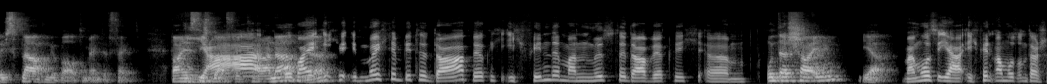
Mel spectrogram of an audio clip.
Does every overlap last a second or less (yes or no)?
no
